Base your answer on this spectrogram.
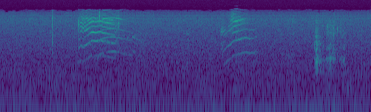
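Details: Cat meowing because it wants to go to its mother: two thin, high, wavering meows that rise then fall, about two seconds apart, over a loud steady hiss of background noise, with a soft rustle near the end.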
